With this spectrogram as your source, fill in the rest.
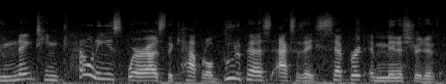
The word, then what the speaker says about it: Budapest: more of seget and in be the past it's not s it's ash so it's a budapest that would be the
